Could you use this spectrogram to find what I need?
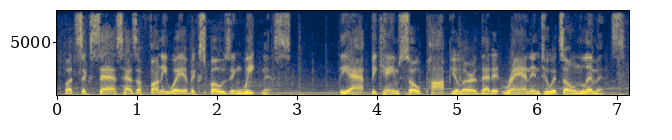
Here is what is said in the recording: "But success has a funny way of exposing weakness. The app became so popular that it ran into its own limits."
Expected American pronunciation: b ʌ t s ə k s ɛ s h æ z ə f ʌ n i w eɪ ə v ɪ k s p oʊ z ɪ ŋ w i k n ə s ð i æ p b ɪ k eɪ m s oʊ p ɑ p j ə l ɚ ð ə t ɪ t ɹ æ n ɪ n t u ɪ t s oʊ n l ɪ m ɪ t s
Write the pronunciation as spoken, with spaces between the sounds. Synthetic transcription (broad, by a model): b ʌ t s ə k s ɛ s h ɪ z ə f ʌ n i w eɪ ə v ɪ k s p oʊ z ɪ ŋ w i k n ə s ð i æ p b ɪ k eɪ m s oʊ p ɑ p j l ɚ ð ə t ɪ t ɹ æ n ɪ n t u ɪ t s oʊ n l ɪ m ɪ t s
